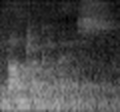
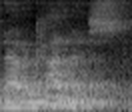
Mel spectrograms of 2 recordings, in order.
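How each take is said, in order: First: The word is pronounced the Japanese way. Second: The word is pronounced the English way. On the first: "Japanese pronounce it" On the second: "but we pronounce it"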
